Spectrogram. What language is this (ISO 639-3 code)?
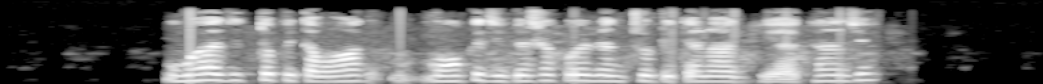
ben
